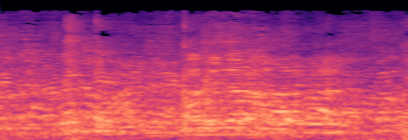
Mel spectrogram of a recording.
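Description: Several people talking at once: unintelligible background chatter of voices.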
